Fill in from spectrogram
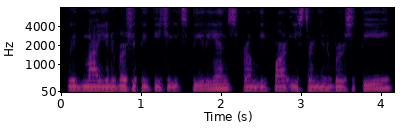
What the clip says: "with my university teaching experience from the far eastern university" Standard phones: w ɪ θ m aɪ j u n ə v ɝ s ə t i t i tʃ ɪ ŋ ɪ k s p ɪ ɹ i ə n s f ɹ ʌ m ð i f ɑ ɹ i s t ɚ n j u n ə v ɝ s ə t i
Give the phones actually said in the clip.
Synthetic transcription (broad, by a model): w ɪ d m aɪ j u n ə v ɝ s ə t i t i tʃ ɪ ŋ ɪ k s p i ɹ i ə n s f ɹ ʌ m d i p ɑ ɹ i s t ɚ n j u n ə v ɝ s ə t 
